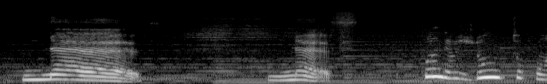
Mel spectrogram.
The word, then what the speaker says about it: neuf: O nef é boquinha de o e pronuncio E. Neuf.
